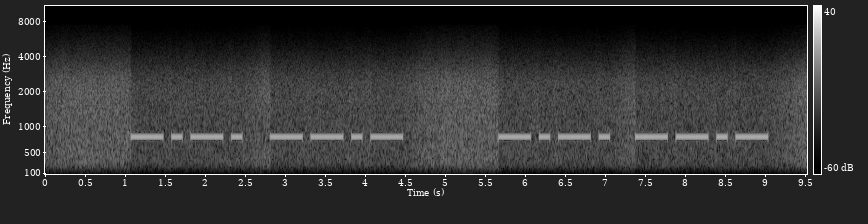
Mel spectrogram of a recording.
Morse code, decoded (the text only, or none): CQ CQ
